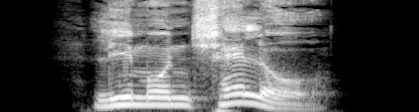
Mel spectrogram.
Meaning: limoncello (Italian lemon-flavoured liqueur)
- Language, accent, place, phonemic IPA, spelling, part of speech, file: German, Germany, Berlin, /li.monˈt͡ʃɛ.lo/, Limoncello, noun, De-Limoncello.ogg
